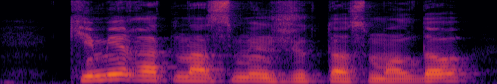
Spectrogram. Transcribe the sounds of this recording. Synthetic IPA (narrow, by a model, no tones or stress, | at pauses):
kʲʰe̞me̞qʰɑt̪ənɑsəme̞nʒʏk̚ʲt̪ʰɑsmɑlˠd̪ɑw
